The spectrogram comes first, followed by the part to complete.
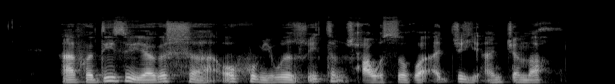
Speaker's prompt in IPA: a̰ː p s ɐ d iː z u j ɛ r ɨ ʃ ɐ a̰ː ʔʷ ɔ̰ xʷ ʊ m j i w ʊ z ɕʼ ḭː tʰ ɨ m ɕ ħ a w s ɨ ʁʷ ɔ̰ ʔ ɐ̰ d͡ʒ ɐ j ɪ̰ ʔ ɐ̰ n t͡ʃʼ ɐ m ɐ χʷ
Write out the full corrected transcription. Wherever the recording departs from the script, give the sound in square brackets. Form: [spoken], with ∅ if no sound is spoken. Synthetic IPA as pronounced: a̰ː p [x] ɐ d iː z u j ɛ r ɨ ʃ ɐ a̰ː ʔʷ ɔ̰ xʷ ʊ m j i w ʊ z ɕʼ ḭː tʰ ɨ m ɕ ħ a w s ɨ ʁʷ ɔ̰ ʔ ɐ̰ d͡ʒ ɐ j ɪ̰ ʔ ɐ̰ n t͡ʃʼ ɐ m ɐ χʷ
